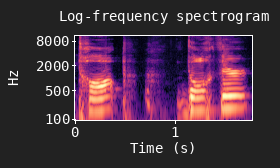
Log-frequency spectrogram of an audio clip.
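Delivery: slow, exaggerated Erie accent on "top" and "Doctor". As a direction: stretch out a mocking Erie accent. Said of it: "You like".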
